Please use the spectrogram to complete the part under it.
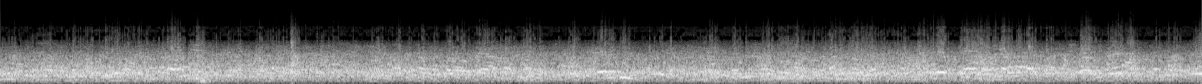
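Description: A large crowd roars and chatters steadily in a stadium outdoors.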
